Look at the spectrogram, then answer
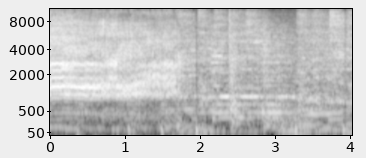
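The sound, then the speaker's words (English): A crowd roars and screams together in a dense, sustained wall of shouting voices, with loud low thumps pulsing underneath at a steady beat throughout. “Release the roar.”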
